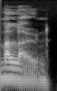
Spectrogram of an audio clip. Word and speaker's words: Malone: Pronunciation Malone, like a loan with an M.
